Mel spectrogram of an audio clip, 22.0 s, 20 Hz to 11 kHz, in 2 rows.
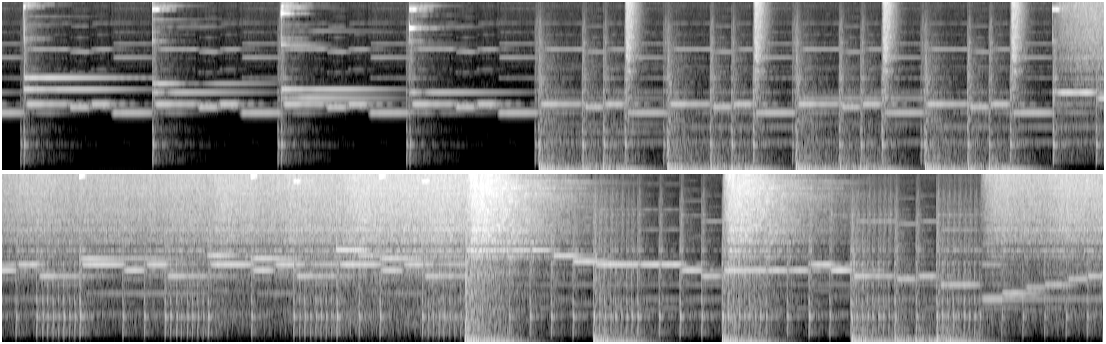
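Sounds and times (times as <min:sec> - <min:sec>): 
drum kit playing: 0:05.4 - 0:22.0.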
